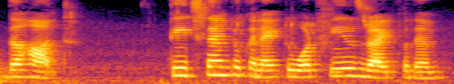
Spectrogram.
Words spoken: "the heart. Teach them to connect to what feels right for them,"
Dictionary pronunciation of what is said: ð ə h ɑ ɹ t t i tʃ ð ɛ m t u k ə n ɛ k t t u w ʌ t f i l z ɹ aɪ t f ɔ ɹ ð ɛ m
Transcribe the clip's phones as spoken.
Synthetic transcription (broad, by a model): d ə h ɑ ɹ t t i tʃ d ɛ m t u k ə n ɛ k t t u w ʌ t f i l z ɹ aɪ t f ɔ ɹ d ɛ m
